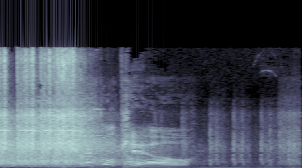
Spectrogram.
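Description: A short victory jingle plays.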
